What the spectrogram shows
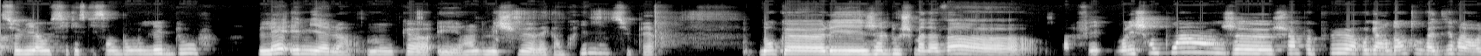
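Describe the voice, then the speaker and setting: A woman's voice: a little high, a little slow. A woman chatting casually to camera about used-up products, self-mocking, with lots of fillers. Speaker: vlogger reviewing finished products.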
